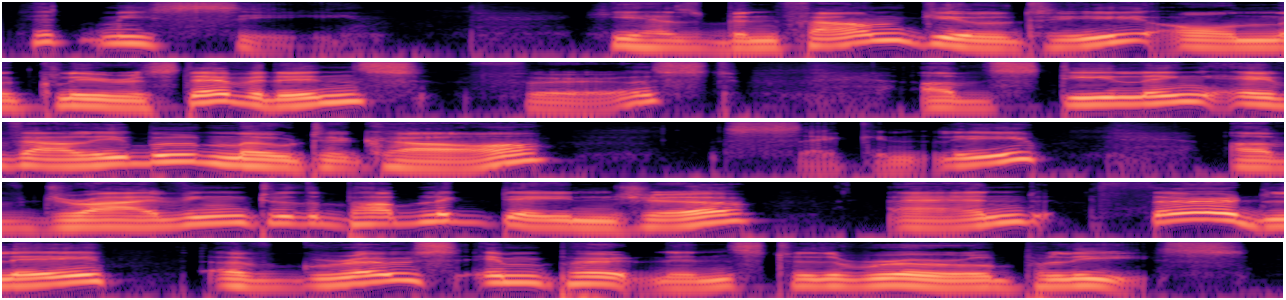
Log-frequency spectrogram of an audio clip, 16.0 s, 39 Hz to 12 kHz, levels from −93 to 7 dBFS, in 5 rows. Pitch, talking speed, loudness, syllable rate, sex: 145 Hz, 130 wpm, -18 LUFS, 4.3 syllables/s, male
